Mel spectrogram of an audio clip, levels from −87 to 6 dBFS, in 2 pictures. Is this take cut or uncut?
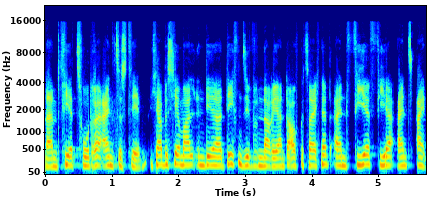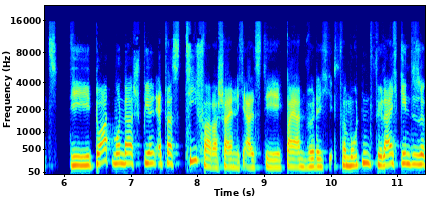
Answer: cut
